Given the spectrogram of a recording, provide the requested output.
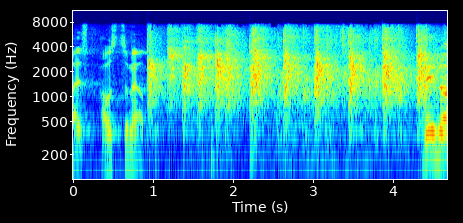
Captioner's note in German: Beifall bei der FDP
